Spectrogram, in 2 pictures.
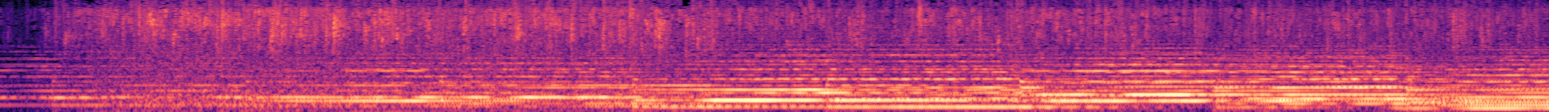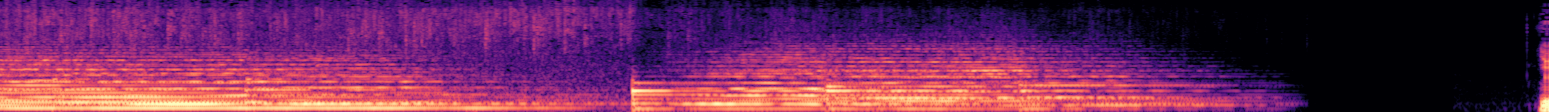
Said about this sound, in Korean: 남자는 수압을 최대한 높이고 쏟아지는 물줄기에 앙상한 몸을 숨긴다.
